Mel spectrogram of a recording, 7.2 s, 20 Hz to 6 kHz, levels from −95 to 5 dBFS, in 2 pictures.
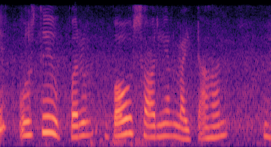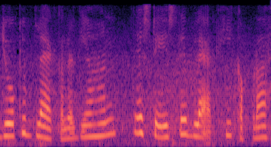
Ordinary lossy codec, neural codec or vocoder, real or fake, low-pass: AAC, 24 kbps; none; real; 5.4 kHz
